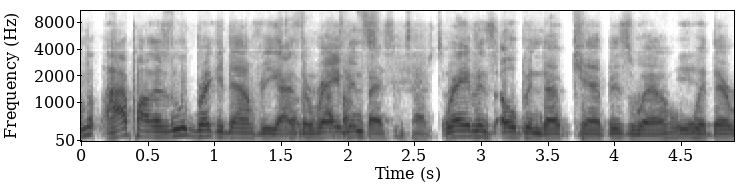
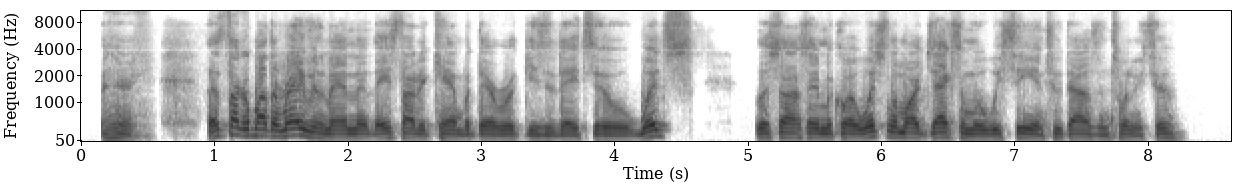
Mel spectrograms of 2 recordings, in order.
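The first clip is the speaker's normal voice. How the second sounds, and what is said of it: Speaking very fast. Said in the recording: “You said it so fast. ... He did say it fast.”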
